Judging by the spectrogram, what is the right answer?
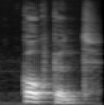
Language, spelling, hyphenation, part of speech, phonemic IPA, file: Dutch, kookpunt, kook‧punt, noun, /ˈkoːk.pʏnt/, Nl-kookpunt.ogg
- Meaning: boiling point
